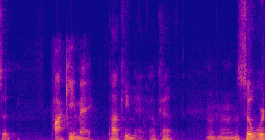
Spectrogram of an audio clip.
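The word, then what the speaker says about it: Paquimé: archaeological zone at, I'm going to let you pronounce it. Paquime.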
